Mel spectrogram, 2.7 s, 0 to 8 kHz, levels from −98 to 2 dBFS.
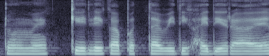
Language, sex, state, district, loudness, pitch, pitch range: Hindi, male, Himachal Pradesh, Shimla, -23 LUFS, 150 Hz, 145-150 Hz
